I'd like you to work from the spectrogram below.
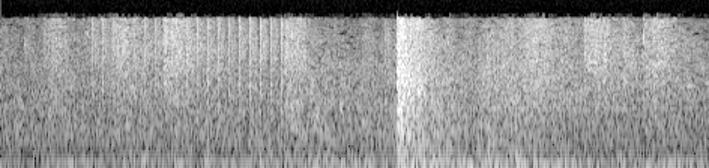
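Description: Sustained gunfire and machine-gun bursts from a tank battle in the Sand Land desert video game, a steady rattling barrage with a sharp louder blast midway, no talking.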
